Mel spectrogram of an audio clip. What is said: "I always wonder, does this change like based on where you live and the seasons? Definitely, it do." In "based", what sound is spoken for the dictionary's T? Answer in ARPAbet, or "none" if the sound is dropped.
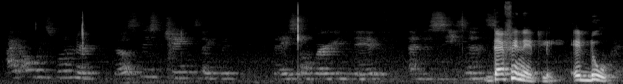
none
